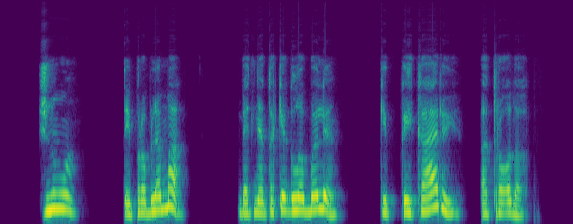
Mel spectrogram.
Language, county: Lithuanian, Kaunas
